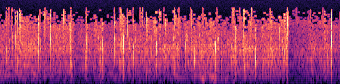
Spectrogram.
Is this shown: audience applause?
yes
